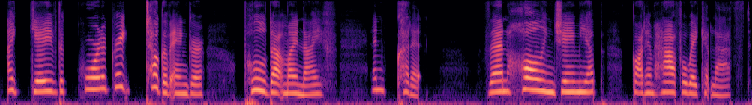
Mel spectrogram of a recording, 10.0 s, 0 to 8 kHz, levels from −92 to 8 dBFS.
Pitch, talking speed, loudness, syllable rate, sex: 260 Hz, 155 wpm, -19 LUFS, 4.9 syllables/s, female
